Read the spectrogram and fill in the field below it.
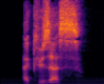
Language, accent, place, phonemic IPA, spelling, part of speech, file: French, France, Lyon, /a.ky.zas/, accusasse, verb, LL-Q150 (fra)-accusasse.wav
- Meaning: first-person singular imperfect subjunctive of accuser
